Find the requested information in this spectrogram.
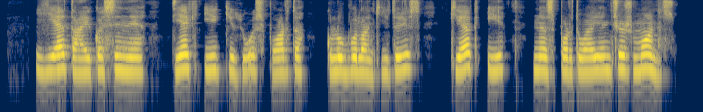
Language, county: Lithuanian, Vilnius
